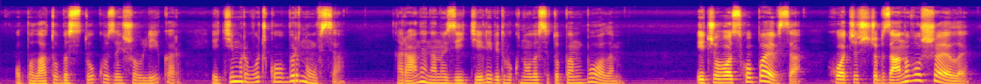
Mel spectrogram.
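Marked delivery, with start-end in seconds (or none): 8.7-12.1 sullen, gloomy, rising tone. Narrating a doctor speaking to his patient, gloomily asked. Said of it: "похмуро поцікавився чоловік".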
